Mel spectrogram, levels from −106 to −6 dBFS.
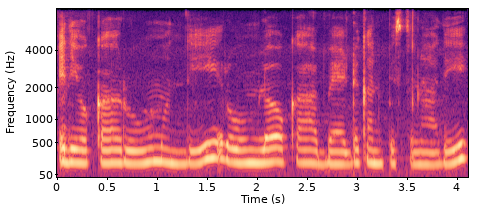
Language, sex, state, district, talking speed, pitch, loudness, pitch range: Telugu, female, Andhra Pradesh, Sri Satya Sai, 130 wpm, 190 Hz, -18 LUFS, 180-200 Hz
